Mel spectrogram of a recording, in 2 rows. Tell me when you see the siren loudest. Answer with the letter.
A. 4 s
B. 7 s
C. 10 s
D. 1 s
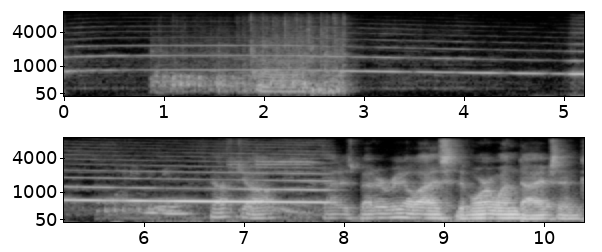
B.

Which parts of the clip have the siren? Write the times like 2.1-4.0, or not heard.
0.0-7.9.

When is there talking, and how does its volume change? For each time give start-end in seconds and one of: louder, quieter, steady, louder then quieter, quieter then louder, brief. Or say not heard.
6.0-10.3 louder.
